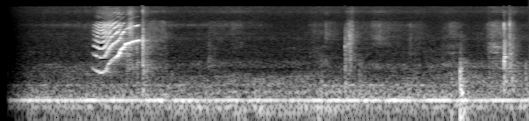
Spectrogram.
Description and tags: door squeak
Squeaky door sound.
creak, door, door-squeak, open, squeak, wood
